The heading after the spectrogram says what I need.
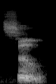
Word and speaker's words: Tsu: And it's spelled like TSU, Sue.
